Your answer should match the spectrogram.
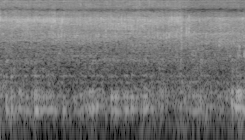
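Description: Tap water runs steadily into a sink, washing the cure off a pork butt being made into bacon. The splashing rush is continuous and close, with no talking.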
